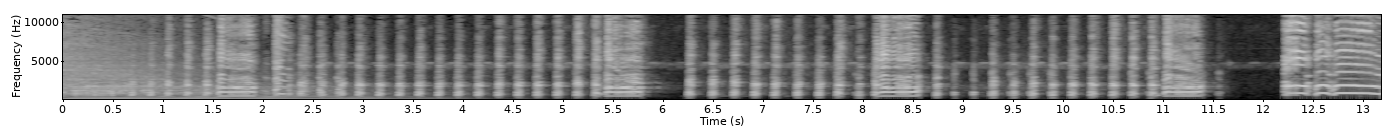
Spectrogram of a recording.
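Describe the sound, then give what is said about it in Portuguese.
A rooster crows loudly several times, each long call set against a steady run of rapid clucking, with a low droning hum at the start that fades away. “Canta o Galo”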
